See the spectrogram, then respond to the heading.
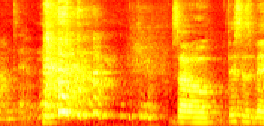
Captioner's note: laughing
